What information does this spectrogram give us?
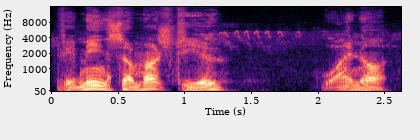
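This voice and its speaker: Gruff middle-aged blacksmith, gravelly, lively pitch swings, blunt, folksy, fatherly, medieval game dialogue. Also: normal speed, slight background noise. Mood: confiding. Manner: blunt, folksy, swears mildly, teasing. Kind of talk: video game dialogue acting.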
